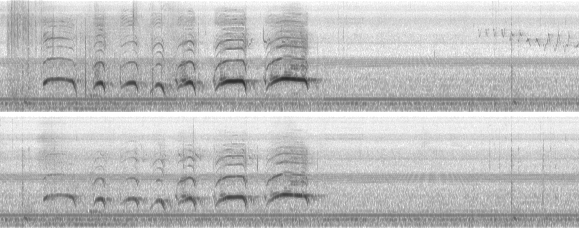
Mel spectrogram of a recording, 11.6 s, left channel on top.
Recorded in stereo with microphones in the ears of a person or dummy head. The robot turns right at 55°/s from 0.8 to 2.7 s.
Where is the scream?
45° left, 1.8 m; by 6.2 s 145° left, 1.8 m.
